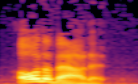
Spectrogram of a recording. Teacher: 中间这个字母▁T▁浊化了最后这个▁T▁听不到失去爆破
